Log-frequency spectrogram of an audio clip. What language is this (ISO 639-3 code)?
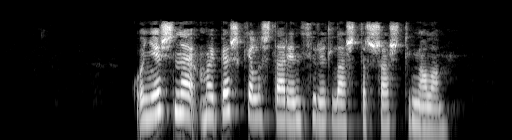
chm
